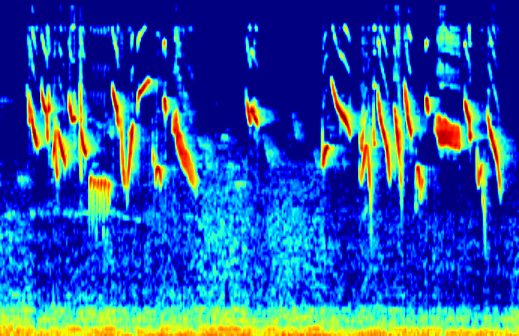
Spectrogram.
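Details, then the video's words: Black-throated canary song from Beng, Gianyar, Bali, recorded as a master for other birds: clusters of high sweeping chirps and a short buzzy trill, a pause around four seconds, then another rapid burst of whistled, looping notes. "Blackthroat Gacor buat masteran"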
